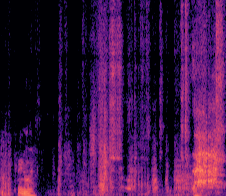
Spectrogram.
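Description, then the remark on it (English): A dog, Norman, pants heavily in quick, breathy bursts, with rustling movement and a couple of short vocal whines mixed in, growing louder toward the end. “So as I'm doing this negotiation for that Campanella, hold on, I got to grab my dog.”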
